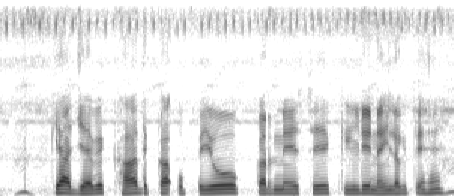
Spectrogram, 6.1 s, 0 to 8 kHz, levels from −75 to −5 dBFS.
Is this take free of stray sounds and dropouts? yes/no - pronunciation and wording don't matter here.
no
